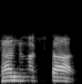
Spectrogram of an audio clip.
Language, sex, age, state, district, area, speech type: Hindi, male, 60+, Uttar Pradesh, Hardoi, rural, conversation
